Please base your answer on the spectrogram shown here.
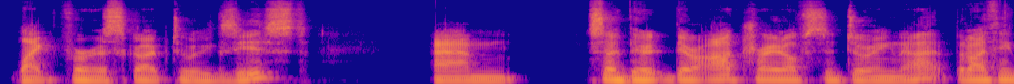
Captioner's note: none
